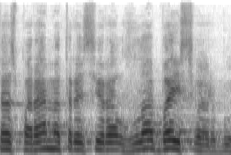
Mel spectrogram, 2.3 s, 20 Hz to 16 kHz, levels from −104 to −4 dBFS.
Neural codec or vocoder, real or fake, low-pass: vocoder, 44.1 kHz, 128 mel bands, Pupu-Vocoder; fake; 14.4 kHz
